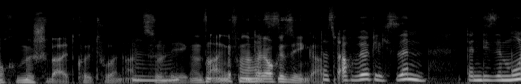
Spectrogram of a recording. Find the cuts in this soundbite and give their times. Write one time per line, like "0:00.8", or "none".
0:02.0
0:02.8
0:03.3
